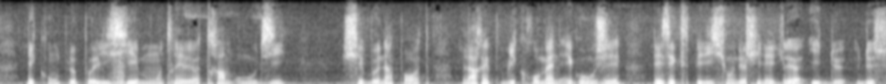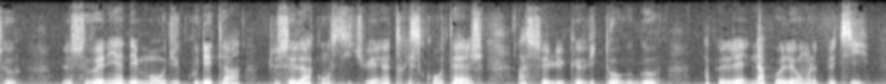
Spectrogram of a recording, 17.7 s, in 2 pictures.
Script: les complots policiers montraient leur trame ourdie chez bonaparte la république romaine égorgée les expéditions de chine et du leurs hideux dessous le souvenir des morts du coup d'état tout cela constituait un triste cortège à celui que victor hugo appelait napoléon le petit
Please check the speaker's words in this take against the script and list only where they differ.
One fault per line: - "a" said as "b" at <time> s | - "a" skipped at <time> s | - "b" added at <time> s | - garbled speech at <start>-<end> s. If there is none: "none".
none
